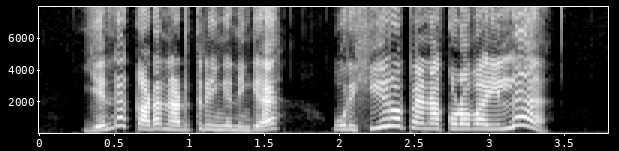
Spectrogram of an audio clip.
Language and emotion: Tamil, angry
